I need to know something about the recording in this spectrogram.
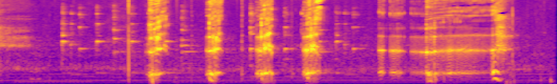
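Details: A child deliberately burps for a video: a series of about six short burps with background music playing.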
